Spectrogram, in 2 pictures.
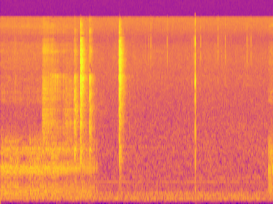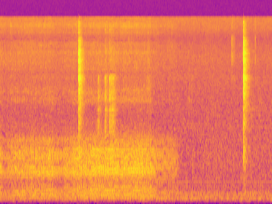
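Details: Sleeping female pet snoring: soft, drawn-out snoring breaths with a faint steady hum and occasional clicks in a quiet room.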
